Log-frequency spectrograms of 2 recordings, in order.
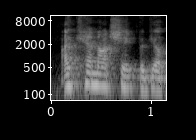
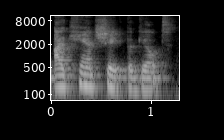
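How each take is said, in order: First: "cannot" spelled out in full and leaned on; stress on cannot. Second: Said in the usual way. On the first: Retold or imitated. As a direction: hit "cannot" hard, both syllables, pitch falling after.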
